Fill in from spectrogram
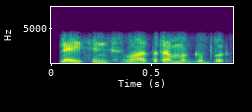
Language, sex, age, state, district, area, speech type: Malayalam, male, 45-60, Kerala, Kozhikode, urban, conversation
